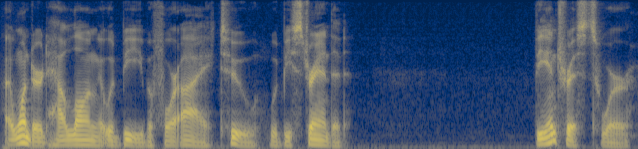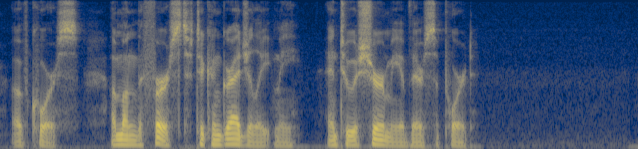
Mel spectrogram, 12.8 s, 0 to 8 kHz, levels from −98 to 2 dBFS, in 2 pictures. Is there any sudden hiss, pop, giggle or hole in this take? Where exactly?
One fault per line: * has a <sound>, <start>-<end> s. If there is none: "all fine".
all fine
